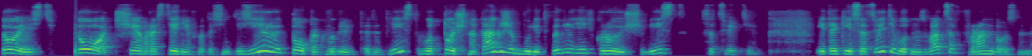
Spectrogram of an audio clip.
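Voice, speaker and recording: Fairly low-pitched woman, lively intonation, moderate pace, quiet background. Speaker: botany teacher. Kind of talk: online lesson. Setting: video call. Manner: animated.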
